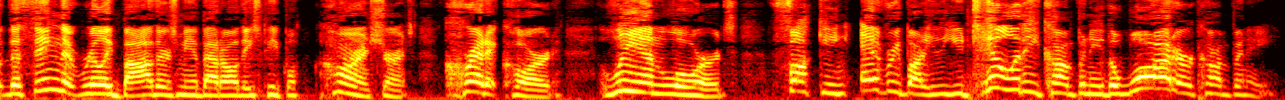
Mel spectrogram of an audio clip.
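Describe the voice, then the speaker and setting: A high-voiced man tears through an exasperated stand-up rant, swearing freely and building to shouts. The delivery is performed comedy, pitched well above the usual male range. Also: dry recording. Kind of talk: ranting stand-up monologue.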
